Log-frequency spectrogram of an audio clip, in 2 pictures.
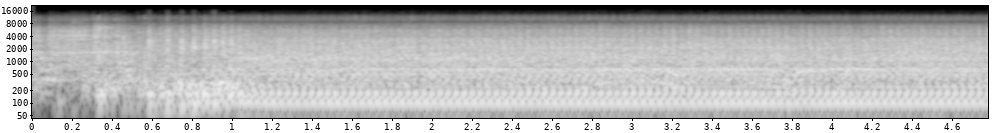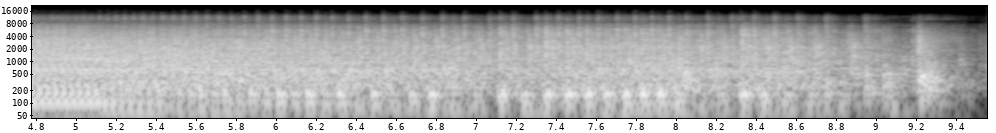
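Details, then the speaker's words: Craftsman LT3000 mower, which had an intake valve that would not open or close: it catches almost at once and settles into a steady, even putter with no misses; normal start and idle. "it even idles that's what I'm talking about"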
